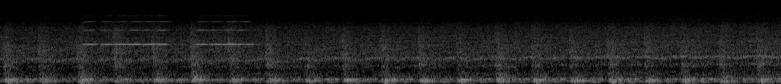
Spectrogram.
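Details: WalkingPad X218 dual-folding treadmill: quiet steady motor and belt hum under footfalls about two and a half a second, no clicking or rubbing; runs smoothly.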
